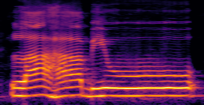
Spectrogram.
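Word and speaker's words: لَهَبٍ: অনেকে আমরা এখানে লাহাবিউ এই গোল হাটি উচ্চারণ করার সময় মুখ দিয়ে হালকা বাতাস বের করি। এরকমভাবে পড়লে পড়াটা সহি শুদ্ধ হবে না। উচ্চারণের সময় একটু আওয়াজ করতে হবে। লাহাবিউ, পড়ুন আমার সাথে।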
